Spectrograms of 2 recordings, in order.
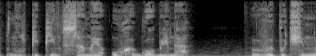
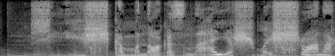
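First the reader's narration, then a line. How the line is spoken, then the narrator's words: Menacing hiss. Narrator (Russian): прошипел он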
